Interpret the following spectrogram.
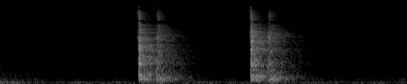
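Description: Two sharp impacts about a second apart, each a quick double crack that dies away within half a second.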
